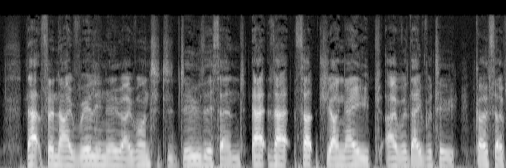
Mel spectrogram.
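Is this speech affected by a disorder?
Yes: cerebral palsy; diagnosed at 12 months at Westmead Hospital, ski poles hard to place; at diagnosis told may never walk or talk.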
